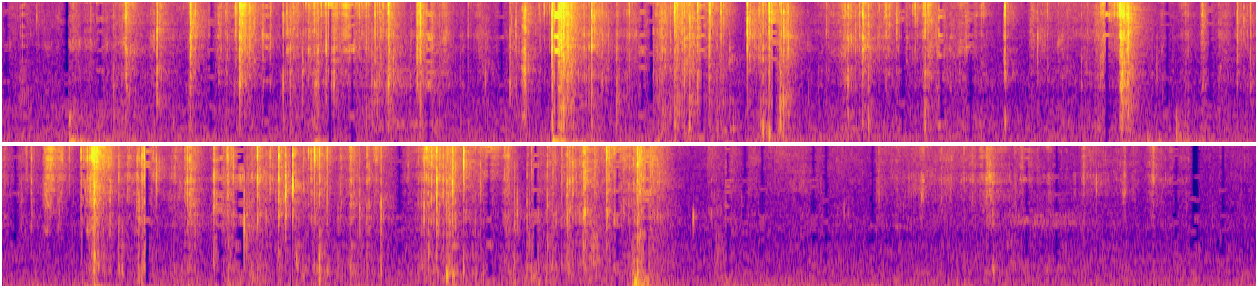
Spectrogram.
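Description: A baseball card pack's wrapper being torn open and crinkled by hand, in irregular crackles for about ten seconds. It goes quieter near the end as the cards come out.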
